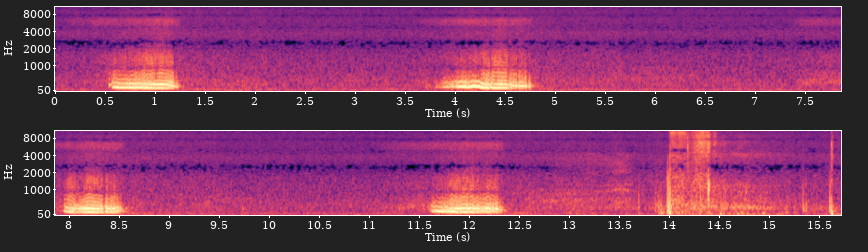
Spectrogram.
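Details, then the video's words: Sleeping Burmese cat snoring steadily, four low, throaty snores spaced roughly every three to four seconds, followed by a brief rustling click at the end. "My snoring Burmese cat"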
